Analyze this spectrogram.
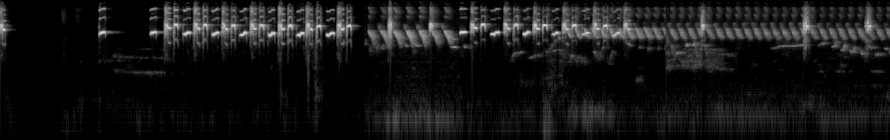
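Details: Crimson sunbird singing a lively, chattering song played to train captive birds; rapid high sharp chirps repeated about three per second, then a long fast trill of thin buzzy notes fading out.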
